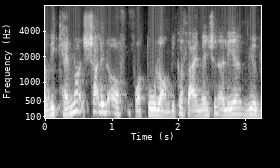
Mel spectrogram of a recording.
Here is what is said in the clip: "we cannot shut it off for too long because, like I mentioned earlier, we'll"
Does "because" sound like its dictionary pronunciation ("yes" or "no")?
no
